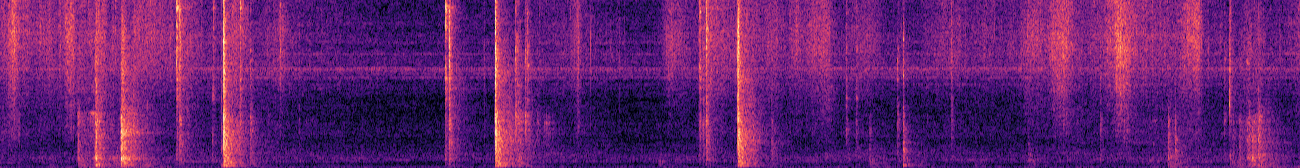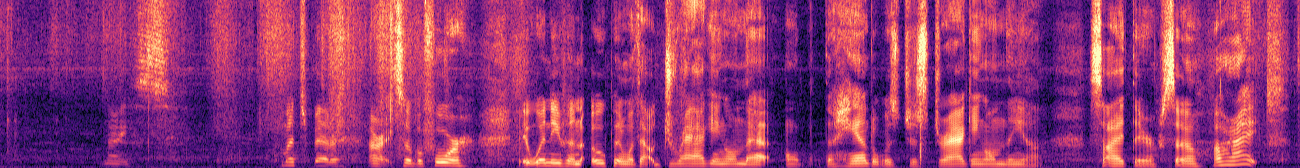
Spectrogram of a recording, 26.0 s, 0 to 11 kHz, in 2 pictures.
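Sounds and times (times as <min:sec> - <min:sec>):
metal shed door opening and shutting: 0:00.3 - 0:14.3
door knocks and latch clicks: 0:00.8 - 0:02.7, 0:04.4 - 0:05.6, 0:11.7 - 0:13.2.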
